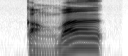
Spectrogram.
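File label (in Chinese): "港湾", Chinese; HSK6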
